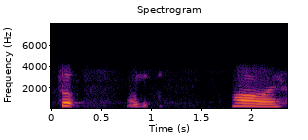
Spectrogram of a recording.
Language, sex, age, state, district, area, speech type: Goan Konkani, female, 18-30, Goa, Bardez, rural, conversation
